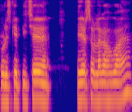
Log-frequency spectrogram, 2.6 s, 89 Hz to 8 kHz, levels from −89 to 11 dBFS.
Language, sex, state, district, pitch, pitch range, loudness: Hindi, male, Bihar, Sitamarhi, 145 Hz, 140-190 Hz, -15 LUFS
